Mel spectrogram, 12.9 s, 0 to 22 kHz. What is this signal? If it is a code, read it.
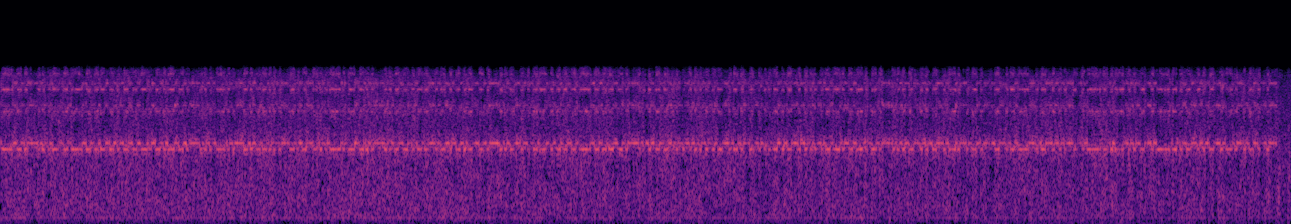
Two-tone teleprinter signal, about 170 Hz shift.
